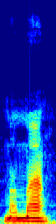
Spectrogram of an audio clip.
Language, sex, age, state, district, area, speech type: Manipuri, male, 18-30, Manipur, Thoubal, rural, read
